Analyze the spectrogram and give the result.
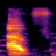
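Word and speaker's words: אב: Pag may tuldok, matigas na B. Kapag walang tuldok, ah malambot na B hangin V. So hindi siya fully closed yung ating lips. Av. Hindi. Ab. Ab. Mali yung AB ah. Av. So ito ang basa dito ay av.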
